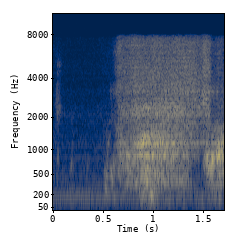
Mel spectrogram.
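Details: Real recording of a podcast host's own mechanical ventilator: a low room hum gives way to a steady rushing hiss of air lasting about a second as a breath is delivered. Mechanical ventilator breath sounds.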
